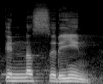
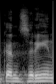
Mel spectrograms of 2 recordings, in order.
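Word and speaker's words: قنسرین: اسی طرح ہم دیکھتے ہیں کہ جو بات خصوصی طور پر کنسرین، یہ اس کا اصلی تلفظ ہے لیکن کنسرین عام بولتے ہیں، اس کو جب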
